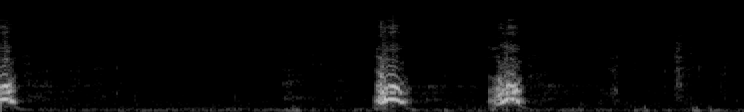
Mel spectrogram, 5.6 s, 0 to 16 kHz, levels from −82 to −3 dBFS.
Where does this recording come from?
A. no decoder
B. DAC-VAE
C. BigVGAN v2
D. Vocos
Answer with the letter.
A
